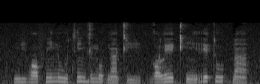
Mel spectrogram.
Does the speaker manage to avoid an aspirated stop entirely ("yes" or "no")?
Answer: no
